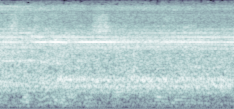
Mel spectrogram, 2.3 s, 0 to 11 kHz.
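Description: Steady whir of a powered but idle 3D printer, its small cooling fans running, with a faint high whine over it.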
